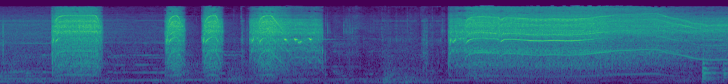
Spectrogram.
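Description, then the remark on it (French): A power drill backs out a screw during dismantling work: four short, high-pitched whining bursts, then a longer steady run of the motor whose pitch sags slightly before it stops. “Elle crie pas la vis.”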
